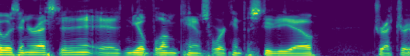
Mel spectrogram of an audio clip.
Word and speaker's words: Neil Blomkamp: You're close, if not there, Neil Blomkamp.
